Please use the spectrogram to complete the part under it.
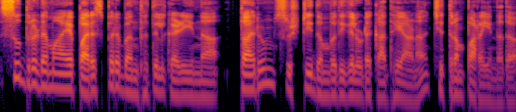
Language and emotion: Malayalam, neutral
